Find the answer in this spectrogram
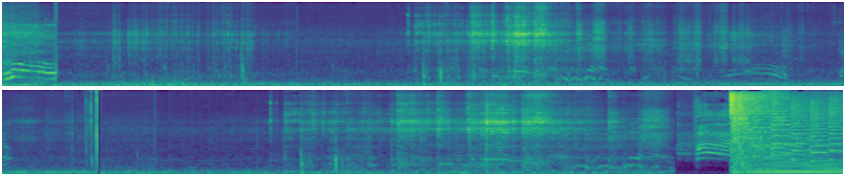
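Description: Low rumble of wind and motion on a moving action-camera microphone during a bike ride on snow, with people calling out, two hissing stretches of tyres skidding on packed snow and one sharp click. Music comes in just before the end.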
